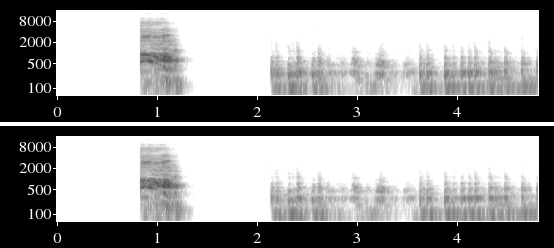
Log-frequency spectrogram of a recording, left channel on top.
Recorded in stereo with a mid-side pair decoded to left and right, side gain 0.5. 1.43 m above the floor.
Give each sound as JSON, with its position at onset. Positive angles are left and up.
{"t": 0.8, "sound": "a shout", "azimuth_deg": 10, "distance_m": 1.2}
{"t": 2.1, "sound": "tapping", "azimuth_deg": 25, "distance_m": 0.9}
